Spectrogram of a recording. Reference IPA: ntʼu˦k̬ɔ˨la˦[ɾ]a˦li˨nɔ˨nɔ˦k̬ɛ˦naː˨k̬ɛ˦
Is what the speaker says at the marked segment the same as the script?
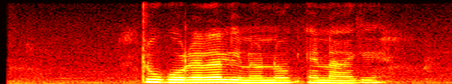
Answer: no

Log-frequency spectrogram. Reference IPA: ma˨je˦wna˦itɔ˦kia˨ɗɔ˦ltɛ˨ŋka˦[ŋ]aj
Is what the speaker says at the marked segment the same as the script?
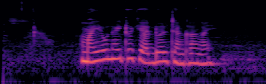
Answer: yes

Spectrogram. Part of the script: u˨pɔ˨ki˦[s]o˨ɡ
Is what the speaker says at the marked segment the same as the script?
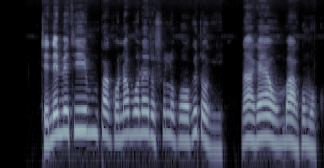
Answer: no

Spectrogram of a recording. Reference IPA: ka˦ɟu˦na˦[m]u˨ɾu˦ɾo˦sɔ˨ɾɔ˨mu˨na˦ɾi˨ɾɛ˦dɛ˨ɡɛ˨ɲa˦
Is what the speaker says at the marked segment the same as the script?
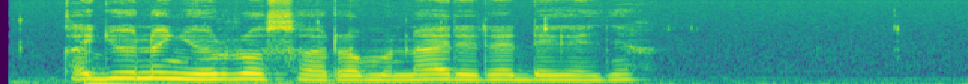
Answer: no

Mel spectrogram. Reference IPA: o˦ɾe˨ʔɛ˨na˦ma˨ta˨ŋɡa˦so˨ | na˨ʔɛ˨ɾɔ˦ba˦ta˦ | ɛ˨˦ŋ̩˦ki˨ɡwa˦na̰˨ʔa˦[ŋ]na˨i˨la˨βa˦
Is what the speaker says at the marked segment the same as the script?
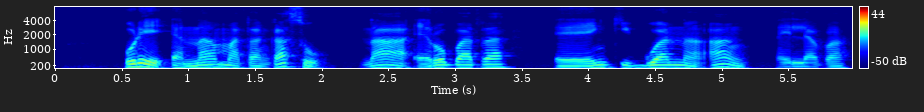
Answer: yes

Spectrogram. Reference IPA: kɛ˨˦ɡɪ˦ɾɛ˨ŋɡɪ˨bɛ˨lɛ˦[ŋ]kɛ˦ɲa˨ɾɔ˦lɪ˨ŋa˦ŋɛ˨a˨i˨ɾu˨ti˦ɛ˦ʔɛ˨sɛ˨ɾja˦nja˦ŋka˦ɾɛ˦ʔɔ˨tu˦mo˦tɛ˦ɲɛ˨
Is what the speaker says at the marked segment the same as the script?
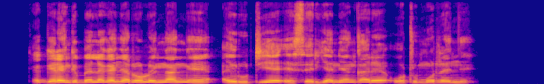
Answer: no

